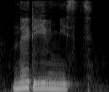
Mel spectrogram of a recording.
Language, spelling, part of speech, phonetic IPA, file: Ukrainian, нерівність, noun, [neˈrʲiu̯nʲisʲtʲ], Uk-нерівність.ogg
- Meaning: 1. unevenness 2. inequality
